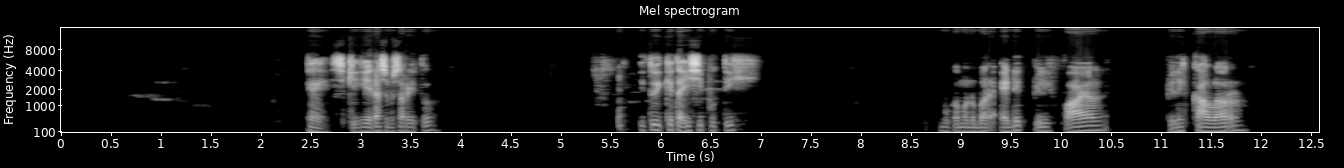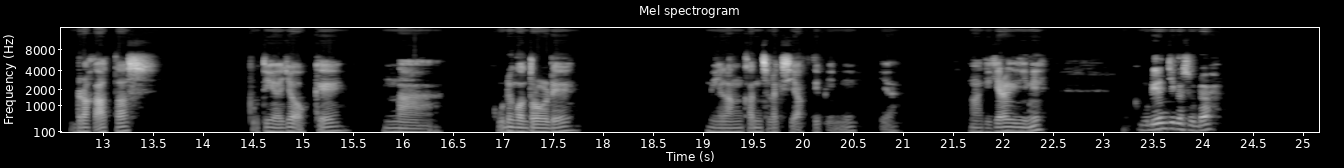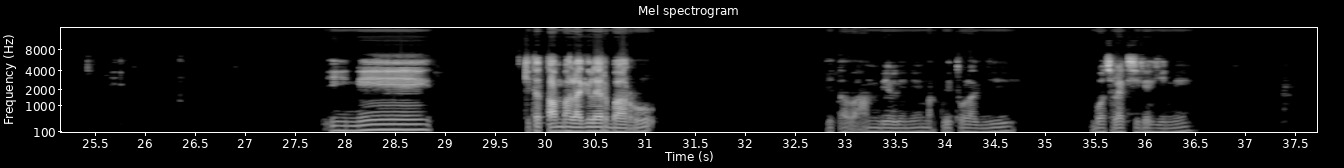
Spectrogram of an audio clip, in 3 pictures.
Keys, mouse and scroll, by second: 19.1 ctrl+d, 30.7 click.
